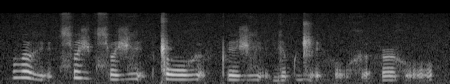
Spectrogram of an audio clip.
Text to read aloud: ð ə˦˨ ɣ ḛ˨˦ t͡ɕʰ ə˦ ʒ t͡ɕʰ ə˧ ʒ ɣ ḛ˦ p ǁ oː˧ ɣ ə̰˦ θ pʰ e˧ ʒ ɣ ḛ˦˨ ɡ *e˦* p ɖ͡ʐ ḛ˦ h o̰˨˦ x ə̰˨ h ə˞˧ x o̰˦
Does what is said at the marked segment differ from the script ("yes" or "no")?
no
